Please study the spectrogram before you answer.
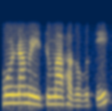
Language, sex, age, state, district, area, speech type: Assamese, female, 45-60, Assam, Nagaon, rural, conversation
